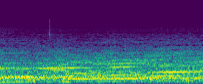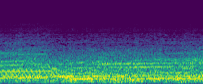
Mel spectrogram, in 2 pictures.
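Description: Audi car's engine heard from inside the cabin, pulling hard under acceleration: its pitch climbs steadily, dropping with an upshift about a second in and another a little past halfway, then climbing again.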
